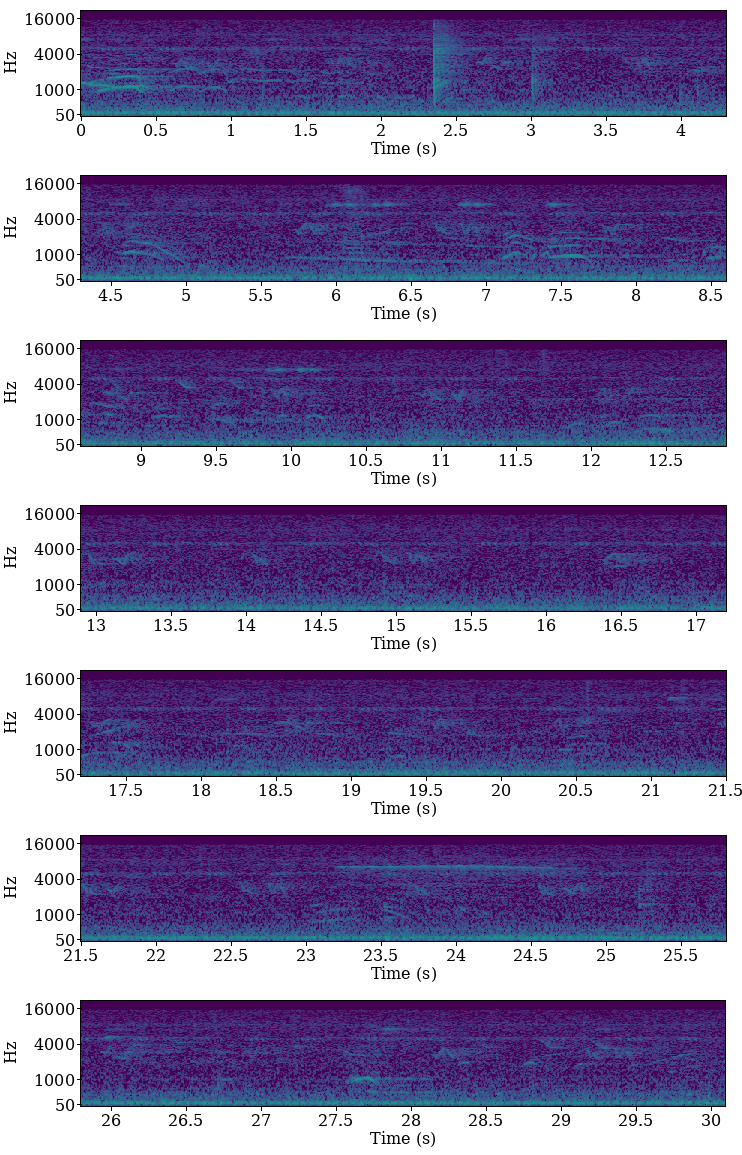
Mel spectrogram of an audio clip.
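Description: Faint woodland birdsong: scattered short calls and a run of high chirps repeating about once a second, over a thin steady high tone and a low steady hum. A single sharp click about two seconds in.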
